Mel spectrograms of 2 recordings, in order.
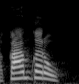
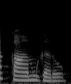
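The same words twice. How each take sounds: First: Loud, stern order; angry command. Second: Soft, lower, gentle ask; loving request. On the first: Teacher giving an angry order to a student. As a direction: snap the order like a scolding teacher. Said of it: "एक में मैं गुस्से से बोल रही हूँ". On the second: Teacher gently asking a student to work. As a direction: coax it kindly like a fond teacher. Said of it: "एक में मैं प्यार से बोल रही हूँ". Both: Shown as a demonstration.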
